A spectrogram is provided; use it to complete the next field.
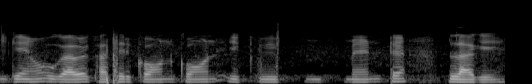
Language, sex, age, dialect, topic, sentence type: Bhojpuri, female, 18-24, Southern / Standard, agriculture, question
